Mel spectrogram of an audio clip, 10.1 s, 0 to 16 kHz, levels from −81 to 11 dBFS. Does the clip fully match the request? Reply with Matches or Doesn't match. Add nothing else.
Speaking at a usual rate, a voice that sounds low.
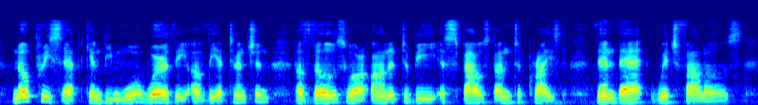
Doesn't match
